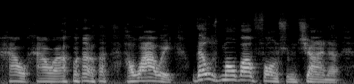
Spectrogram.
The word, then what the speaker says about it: Huawei: Huawei. Those mobile phones from China. It's got H and a U in it, but I don't think you say it. Huawei.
